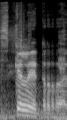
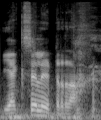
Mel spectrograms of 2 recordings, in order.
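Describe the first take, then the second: First: The word begins with an 'es' sound. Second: The word begins with an 'eks' sound. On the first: The speaker calls it right. "எஸ்கலேட்டர் அது" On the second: The speaker calls it wrong.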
